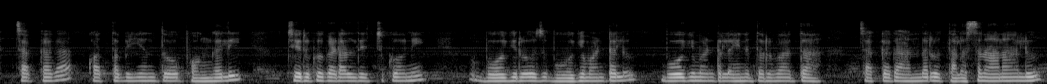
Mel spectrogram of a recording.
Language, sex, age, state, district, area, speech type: Telugu, female, 45-60, Andhra Pradesh, Bapatla, urban, spontaneous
